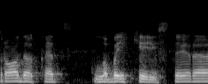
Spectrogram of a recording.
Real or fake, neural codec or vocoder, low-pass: fake; codec, 16 kHz, 16 kbps, FunCodec, trained on LibriTTS, 50 frames a second; 7.2 kHz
